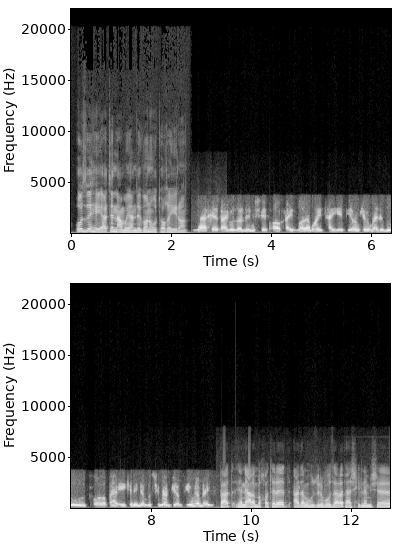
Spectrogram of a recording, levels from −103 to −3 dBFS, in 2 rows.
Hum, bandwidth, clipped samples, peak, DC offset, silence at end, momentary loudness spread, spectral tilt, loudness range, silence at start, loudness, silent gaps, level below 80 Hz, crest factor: none; 11.5 kHz; under 0.1%; -2 dBFS; under 0.1%; 0 s; 5 LU; -7 dB/octave; 2 LU; 0.1 s; -17 LUFS; none; -48 dBFS; 14 dB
